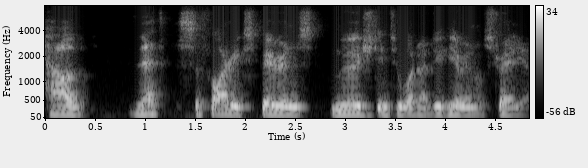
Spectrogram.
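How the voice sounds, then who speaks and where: At a moderate pace, a man with a South African accent speaks at a medium pitch in a monotone, flat intonation. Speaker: safari business owner. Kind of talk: casual chat.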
